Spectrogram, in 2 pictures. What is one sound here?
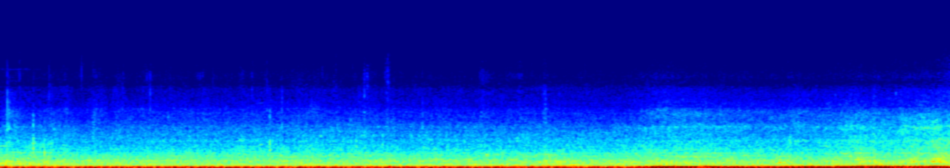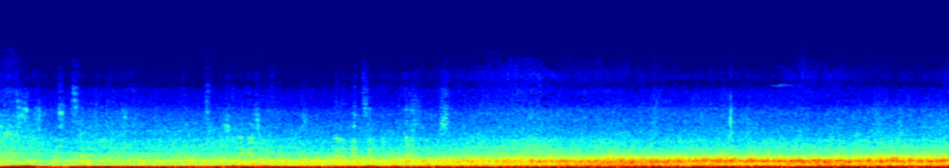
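Traffic rumbles along a city street nearby.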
